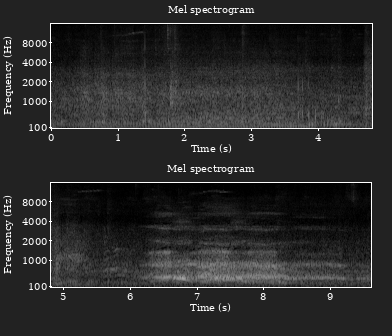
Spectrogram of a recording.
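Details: A howler monkey in the Costa Rican jungle lets out a deep, rasping roar that swells up after a stretch of rumbling background noise.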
